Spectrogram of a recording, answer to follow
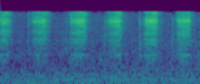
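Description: Craft knife blade scraping a pastel stick in quick repeated strokes, about four to five a second, shaving pastel dust onto water for marbling.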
